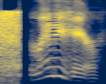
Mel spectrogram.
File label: grunt; svencoop; angel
